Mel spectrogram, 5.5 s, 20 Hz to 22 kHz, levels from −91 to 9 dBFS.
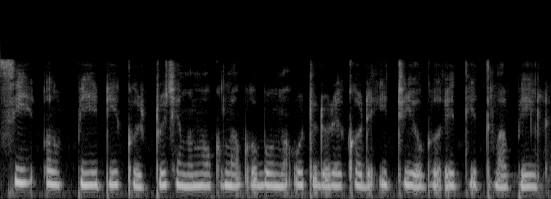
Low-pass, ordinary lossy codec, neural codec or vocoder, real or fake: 7.2 kHz; none; codec, 16 kHz, 4.8 kbps, FACodec; fake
